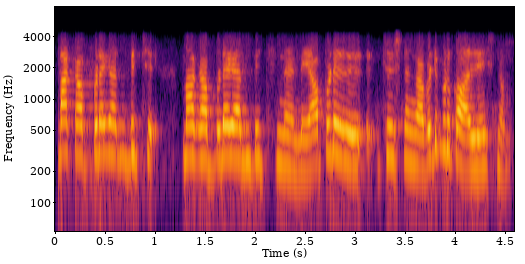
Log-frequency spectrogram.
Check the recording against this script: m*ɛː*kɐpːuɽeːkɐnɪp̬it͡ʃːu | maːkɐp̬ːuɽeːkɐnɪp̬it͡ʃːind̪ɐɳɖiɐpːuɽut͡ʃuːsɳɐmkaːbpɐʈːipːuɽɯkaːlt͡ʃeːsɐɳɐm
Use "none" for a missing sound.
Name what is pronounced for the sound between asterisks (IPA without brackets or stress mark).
aː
